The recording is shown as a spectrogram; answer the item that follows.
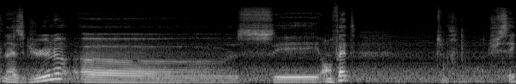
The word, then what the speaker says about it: NzgL: Mais voilà, en tout cas, oui, ça se prononce Nazgûl.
